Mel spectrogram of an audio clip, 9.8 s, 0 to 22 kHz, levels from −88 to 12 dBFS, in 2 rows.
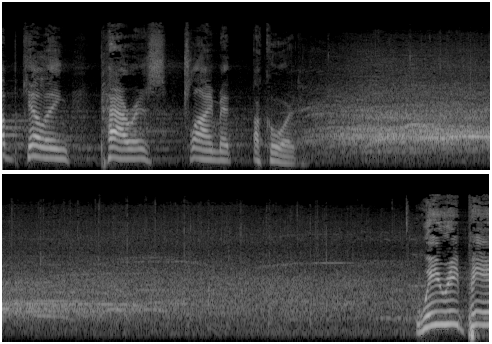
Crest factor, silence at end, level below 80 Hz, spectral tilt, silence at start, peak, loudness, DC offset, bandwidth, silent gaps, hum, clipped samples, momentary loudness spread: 24 dB; 0 s; -62 dBFS; -4 dB/octave; 0 s; -6 dBFS; -30 LUFS; under 0.1%; 14 kHz; none; none; under 0.1%; 16 LU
